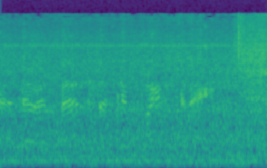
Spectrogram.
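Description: Steady outdoor street noise from an open microphone: an even rumble with a low hum running through it, and faint voices.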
